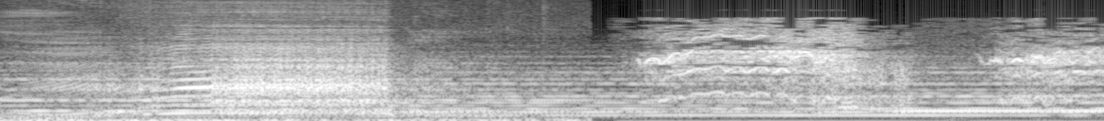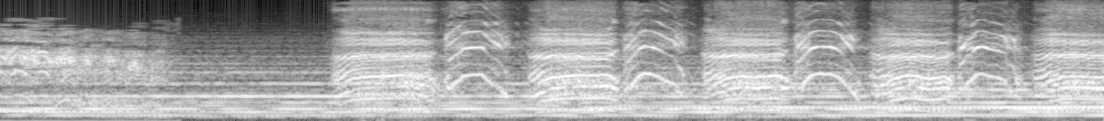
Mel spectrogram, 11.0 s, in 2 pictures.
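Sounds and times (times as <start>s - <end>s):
animal calls: 0.0s - 2.4s, 7.2s - 11.0s
background music: 0.0s - 11.0s.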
